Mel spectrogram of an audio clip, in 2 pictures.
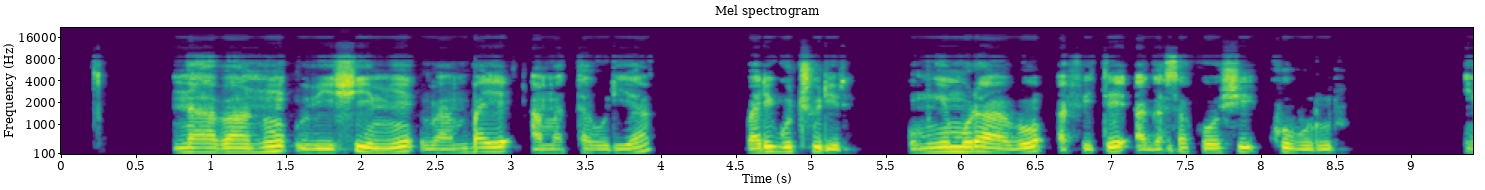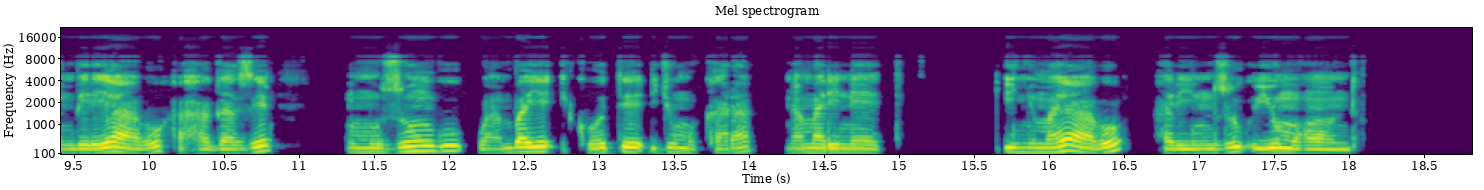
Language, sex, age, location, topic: Kinyarwanda, male, 25-35, Kigali, health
